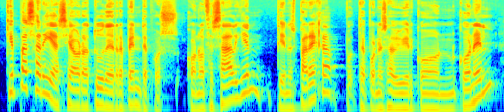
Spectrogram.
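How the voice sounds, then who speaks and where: A man's voice: medium pitch, sing-song, fairly quick, a bit bright. A man co-hosting an unscripted chat, asking teasing, probing questions. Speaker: podcast co-host.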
